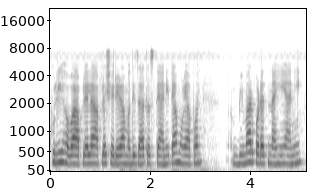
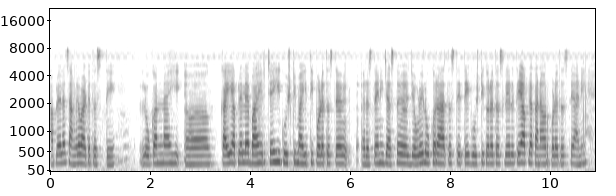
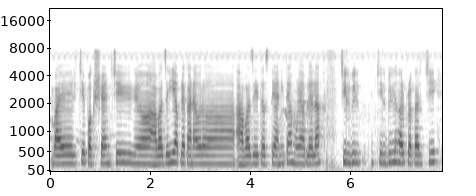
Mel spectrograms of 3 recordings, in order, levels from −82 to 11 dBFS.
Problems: constant background noise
